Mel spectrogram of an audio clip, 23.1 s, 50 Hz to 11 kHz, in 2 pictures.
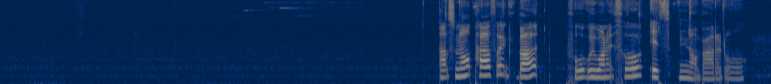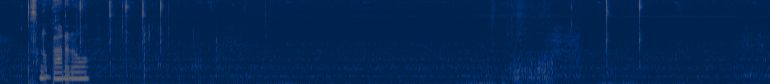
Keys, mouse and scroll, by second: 0.1 middle click, 6.9-7.6 scroll up 3, 7.6 middle click, 10.1-10.6 scroll down 6, 10.9 middle click, 12.4-12.8 scroll up 3, 12.8 middle click, 13.5 shift+middle click, 14.0 middle click, 21.2 middle click.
